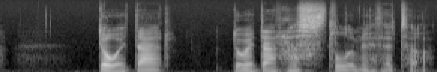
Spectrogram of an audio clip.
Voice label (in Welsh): "rhastl" Welsh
